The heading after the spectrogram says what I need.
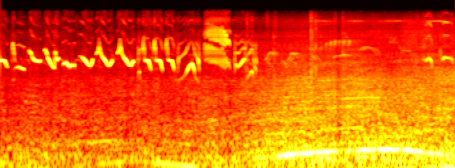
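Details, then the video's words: Chestnut-bellied seed finch (towa towa) singing in a song race at Lusignan bird ground, Guyana, while song rounds are counted: a fast run of sweet, warbled whistles, rising and falling, fading after three seconds, with low traffic hum and faint voices. "TOWA TOWA BIRD RACE"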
